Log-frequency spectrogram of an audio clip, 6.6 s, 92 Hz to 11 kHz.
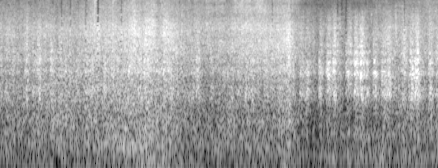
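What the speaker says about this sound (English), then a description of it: "this is a testament to the pulling power of this locomotive" In Trainz 2019, a Zecrail VR V Class locomotive hauls a heavy train uphill. A steady, loud engine rumble blends with hiss and rail clatter without pause, and no voices are heard.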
